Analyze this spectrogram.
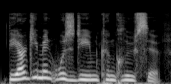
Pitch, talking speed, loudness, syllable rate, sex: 220 Hz, 175 wpm, -15 LUFS, 7.2 syllables/s, female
